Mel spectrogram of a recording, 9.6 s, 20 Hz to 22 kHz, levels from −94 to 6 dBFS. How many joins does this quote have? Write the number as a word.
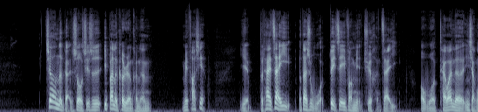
two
